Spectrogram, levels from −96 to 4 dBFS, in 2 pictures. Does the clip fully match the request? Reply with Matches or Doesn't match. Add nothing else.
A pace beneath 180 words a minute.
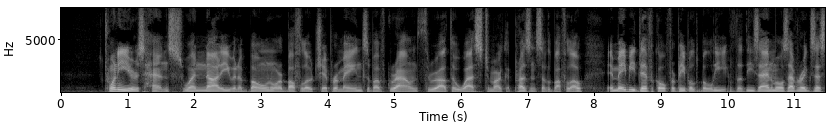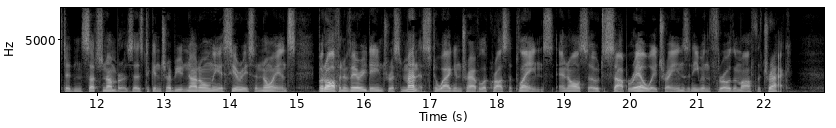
Doesn't match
